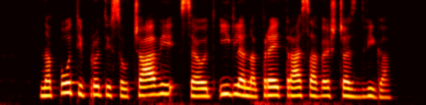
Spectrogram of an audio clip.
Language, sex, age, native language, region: Slovenian, female, 30-49, Slovenian, Savinja region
